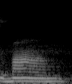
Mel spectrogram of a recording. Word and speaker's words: vam: for the sacral chakra is vom v v-a-m v is in victor am and that's what you're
